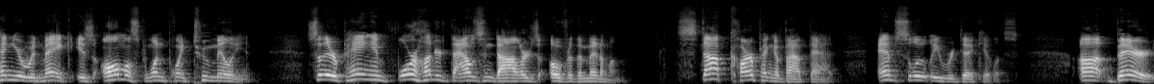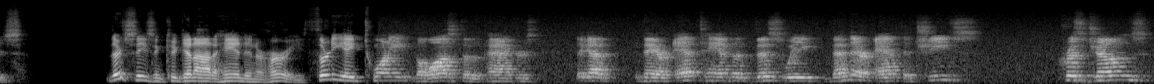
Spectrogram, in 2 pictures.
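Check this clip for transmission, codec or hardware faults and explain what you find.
One fault turns up, and it runs to the end of the clip. At 15.32 s the speech abruptly changes character. This is a switch to a distant microphone. The close microphone's feed likely dropped out, leaving only a mic further from the talker. The sound turns roomy and hollow at once. The bass thins out. The level falls by roughly 5 dB. Room noise comes up, sitting only about 25 dB below the speech. There is no fade, just a hard cut.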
